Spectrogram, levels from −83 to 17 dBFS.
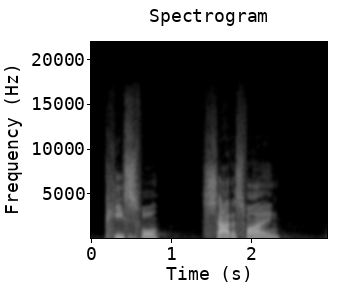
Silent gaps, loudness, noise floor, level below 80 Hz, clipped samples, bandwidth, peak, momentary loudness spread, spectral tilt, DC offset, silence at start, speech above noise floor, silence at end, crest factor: none; -24 LUFS; -69 dBFS; -64 dBFS; under 0.1%; 17 kHz; -2 dBFS; 16 LU; -3.5 dB/octave; under 0.1%; 0.2 s; 46 dB; 0.6 s; 24 dB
